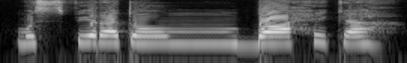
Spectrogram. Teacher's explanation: اخفاء کا معنی ہے چھپا دینا، تو ہم یہ تنوین کو چھپاتے ہوئے لیکن غنہ کے ساتھ یہ حکم کو ادا کریں گے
